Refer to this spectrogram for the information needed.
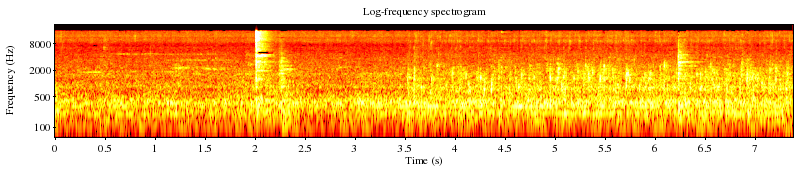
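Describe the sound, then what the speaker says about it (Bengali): Shol fish curry gravy with gourd stems bubbling steadily in a pot, a soft continuous simmer with a sharp utensil clink near the start and faint kitchen knocks later. "গ্রেভি বেশ ভালো করে ফুটিয়ে নেব"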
